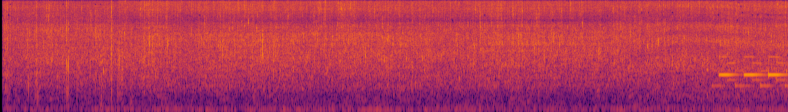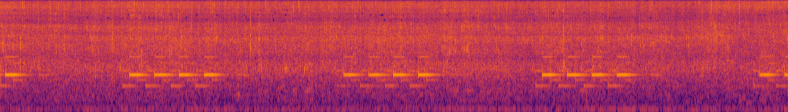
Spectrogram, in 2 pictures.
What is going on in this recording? I was sitting nearby small lake behind my residence where a smooth flow of water there was a lound phone rinning at the end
